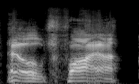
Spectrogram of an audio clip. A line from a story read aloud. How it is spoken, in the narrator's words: cried Sykes, breaking fiercely from the Jew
